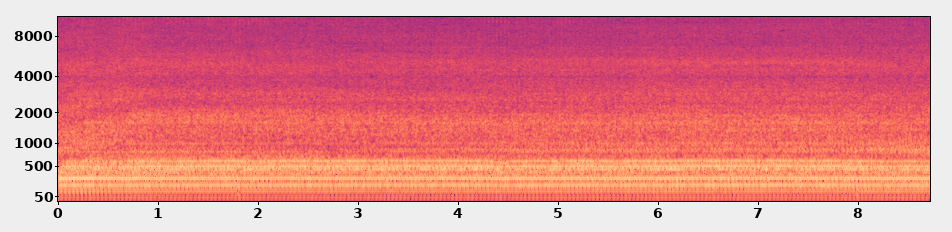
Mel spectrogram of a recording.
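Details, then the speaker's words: Briggs & Stratton Quantum push mower after saved, cleaned carburetor and resealed; old air filter still on. Running really good: steady, even drone at constant speed without surging or hunting. Normal running. "Running really good now, which is a good thing."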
